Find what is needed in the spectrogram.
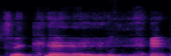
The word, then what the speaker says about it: Takei: And I did shows, a guest starring role as Gay George Takei. It rhymes with gay.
